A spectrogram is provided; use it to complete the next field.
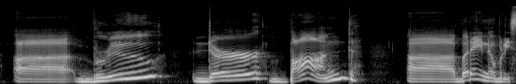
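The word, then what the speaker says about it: Brøderbund: it and squashed it all together apparently it's pronounced uh Bru der Bond uh but ain't nobody's saying that it's Broder bun all right you're trying to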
